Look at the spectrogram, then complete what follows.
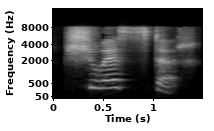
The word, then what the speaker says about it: Schwester: sister in German is schwester. If you remember in the previous session I've mentioned that whenever you have this together s say ha, then it will give you sure sound. So, Schwester. Now, because after s we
